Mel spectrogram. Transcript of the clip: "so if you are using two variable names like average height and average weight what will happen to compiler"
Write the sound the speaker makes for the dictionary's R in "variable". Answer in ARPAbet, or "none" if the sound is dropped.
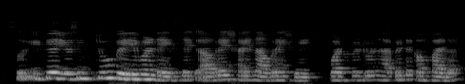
L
